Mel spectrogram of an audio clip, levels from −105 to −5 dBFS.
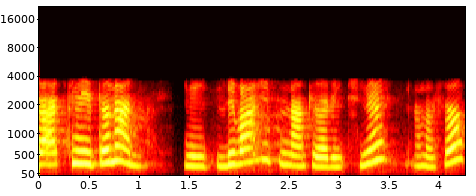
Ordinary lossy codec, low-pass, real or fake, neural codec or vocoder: none; 3.6 kHz; fake; autoencoder, 22.05 kHz, a latent of 192 numbers a frame, VITS, trained on one speaker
